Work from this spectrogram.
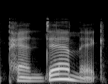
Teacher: i underlined dem because that is the stressed syllable within that word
